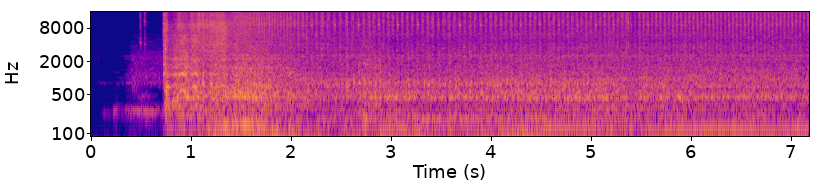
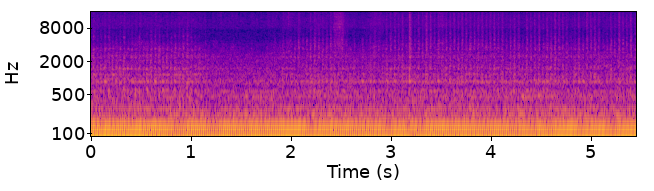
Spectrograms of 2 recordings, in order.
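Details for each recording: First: Nissan Platina with power loss, backfiring and shaking at stops, water-bottle test on engine: cranks and catches, then shaky, uneven stumbling idle as current cuts out; ignition misfire traced to a cracked ignition coil. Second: Nissan Platina after misfire repair, heard at the tailpipe: an even, steady low thrum with no skipped pulses. The previously shaky, backfiring engine now runs evenly, with a normal idle and all cylinders firing.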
